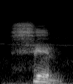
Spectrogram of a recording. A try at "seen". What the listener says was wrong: Okay, give me a long me E a sound. Instead e of sound, sin, sin, it's E, C, seen.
